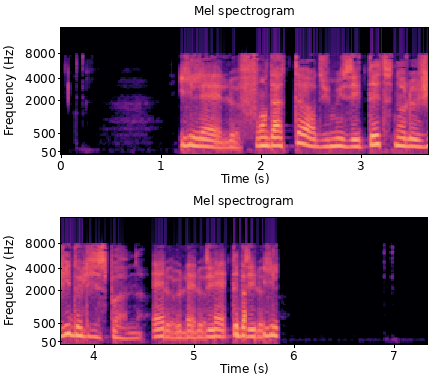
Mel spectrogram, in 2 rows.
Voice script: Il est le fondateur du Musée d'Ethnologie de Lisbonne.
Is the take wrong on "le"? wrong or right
right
